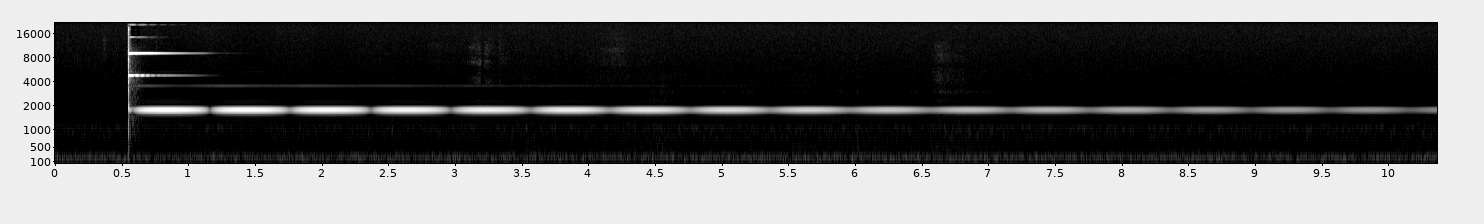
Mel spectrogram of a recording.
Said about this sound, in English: And at the sound of the bell, we'll start off like we usually do, just by taking a few breaths in and a few breaths out and waiting for more instructions.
